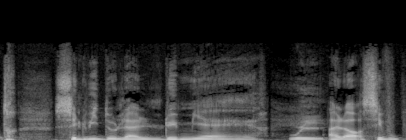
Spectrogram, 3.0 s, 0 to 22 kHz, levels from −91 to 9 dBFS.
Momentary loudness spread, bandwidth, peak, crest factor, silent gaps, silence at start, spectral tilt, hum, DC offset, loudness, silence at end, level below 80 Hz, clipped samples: 9 LU; 14.5 kHz; -4 dBFS; 16 dB; none; 0.05 s; -5 dB/octave; none; under 0.1%; -20 LUFS; 0.05 s; -44 dBFS; under 0.1%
